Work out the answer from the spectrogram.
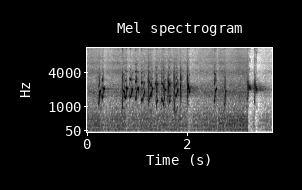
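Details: Yellow-vented bulbul giving a fighting song used as a lure to rouse other birds: a fast bubbling run of short liquid notes, then a few spaced single notes, with background noise.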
